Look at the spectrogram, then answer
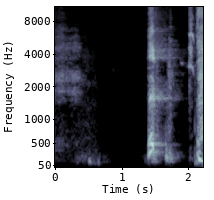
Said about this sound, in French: pardon, éternuement.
